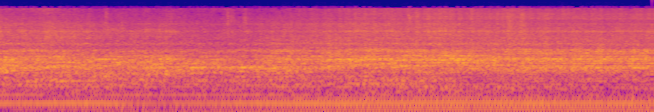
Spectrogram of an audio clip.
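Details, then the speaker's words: Toyota Echo engine idling after an intake replacement, with the radiator removed and no coolant: a loose, busy rattle rides steadily over the firing beat; worn water pump bearing, the water pump is finished. "Okay, sounds good. Buddy, water pumps had it. What caused that to happen?"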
